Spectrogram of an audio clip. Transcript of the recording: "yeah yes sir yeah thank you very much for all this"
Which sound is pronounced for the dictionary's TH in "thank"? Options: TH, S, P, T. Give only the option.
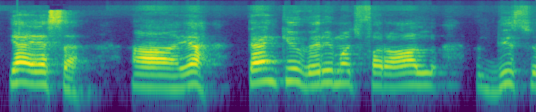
T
